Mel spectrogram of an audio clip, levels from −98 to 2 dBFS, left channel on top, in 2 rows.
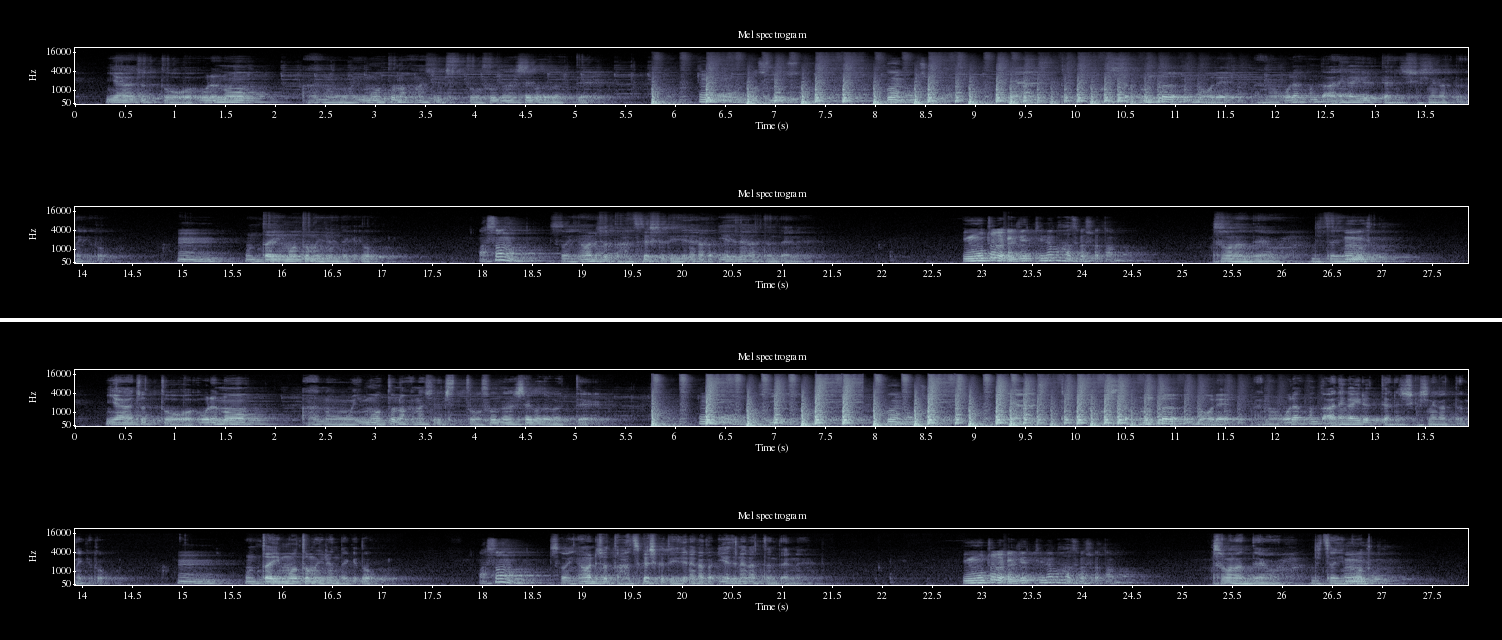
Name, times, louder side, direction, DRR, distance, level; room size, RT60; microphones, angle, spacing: voice 1, 0.3-1.8 2.3-5.3 6.9-7.3 9.3-14.3 15.6-17.0 18.8-21.3 25.3-26.9, right 2 dB, 80° right, 5 dB, 2.4 m, -31 dB
sound 1, 1.6-12.1, left 5 dB, 45° left, 7.0 m, -53 dB
sound 2, 5.8-12.1, right 4 dB, 65° right, 0.7 m, -25 dB
voice 2, 6.2-7.2 8.1-8.7 15.0-15.4 18.0-18.6 22.8-24.4 26.6-26.9, left 1 dB, 15° left, 3 dB, 2.0 m, -30 dB
27.5 x 21.0 x 7.0 m, 1.2 s
head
